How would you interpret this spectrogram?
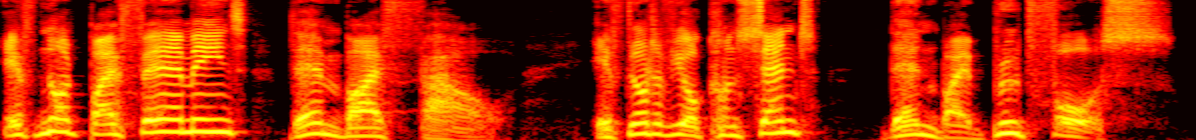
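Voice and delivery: high, loud, slow, each end hammered; loud threat. Acted. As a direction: threaten to break the door. Threat through the door.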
